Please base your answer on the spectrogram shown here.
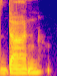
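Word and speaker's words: דָּן: Okay, so we have a dalid and a kamatz, and then this nun sofit will close it out as dan, right?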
